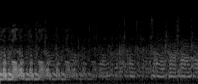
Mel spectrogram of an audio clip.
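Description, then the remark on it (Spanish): A fly buzzes steadily in a room with a wavering, droning whine, fairly loud, its pitch dipping and rising as it moves about. No voices are heard. “ese cuarto a esa mosca que quiere irse, pero no sabes cómo.”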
